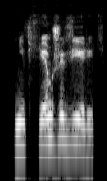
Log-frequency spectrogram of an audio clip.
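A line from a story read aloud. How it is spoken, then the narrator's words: Muttered grumble. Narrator (Russian): буркнул Боря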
